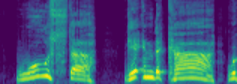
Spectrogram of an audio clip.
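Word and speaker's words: Worcester: move to Now, I I know I pronounced this wrong in a previous episode, so I'll try and pronounce it better from now on. Wooster, get in the car. We're going to Wooster.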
